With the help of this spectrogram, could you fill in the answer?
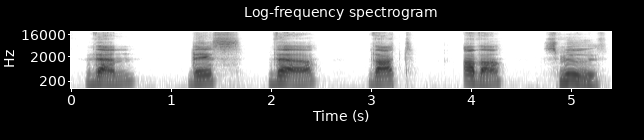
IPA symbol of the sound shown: ð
